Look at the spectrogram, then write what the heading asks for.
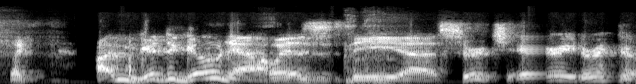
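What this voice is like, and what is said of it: Switches into a radio announcer voice. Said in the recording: “I switched in radio voice.”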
